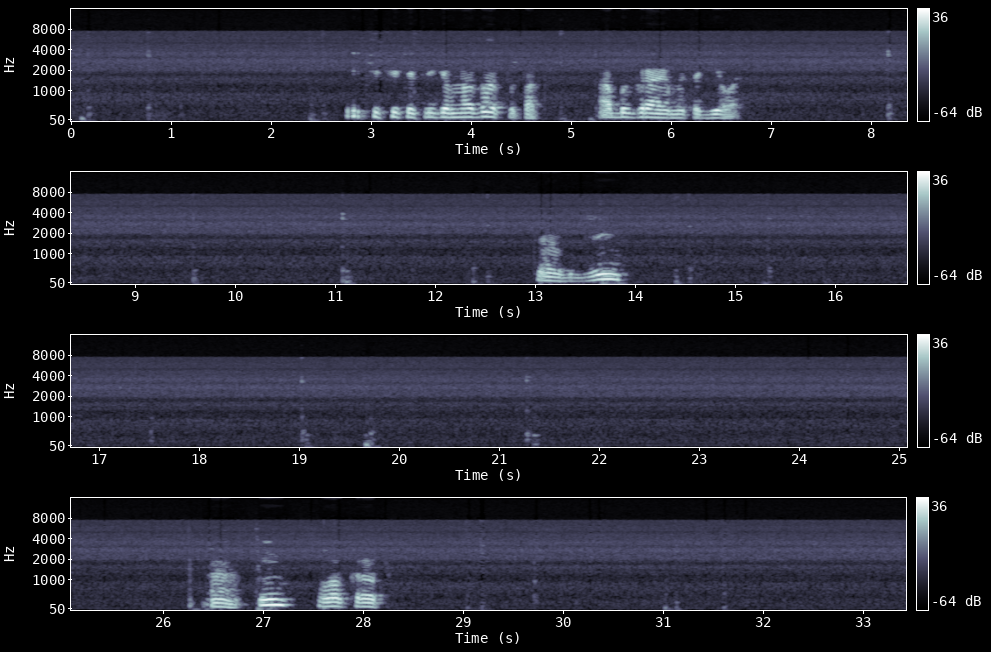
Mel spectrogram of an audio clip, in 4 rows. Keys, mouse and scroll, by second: 0.0-0.8 middle drag, 3.4-4.8 drag, 5.3-8.0 middle drag, 8.0 scroll down 1, 9.5 scroll up 1, 9.7-10.9 middle drag, 10.9-12.3 scroll down 1, 12.3 click, 13.6 g, 15.3 scroll up 1, 15.4-18.9 middle drag, 19.6 scroll up 1, 19.8-21.1 middle drag, 21.1 scroll down 1, 26.3 a, 26.8 i, 28.9 click, 31.1 click, 31.6-33.4 drag.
